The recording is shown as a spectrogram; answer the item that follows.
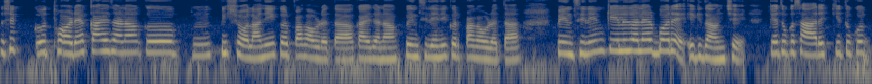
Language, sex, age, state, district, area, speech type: Goan Konkani, female, 18-30, Goa, Quepem, rural, spontaneous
